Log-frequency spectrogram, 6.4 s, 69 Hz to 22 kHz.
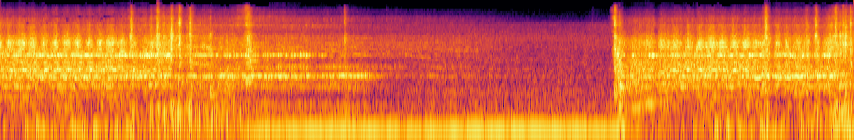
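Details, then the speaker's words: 1962 Ford F-350 with recently rebuilt carburetor, choke being tuned out: starts and blips, then holds a low, uneven idle that hunts; owner suspects too rich at idle with mixture screws 1.5 turns out, cause unconfirmed. "so i really think we're too rich at idle but i only started the screws one and a half turns out"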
